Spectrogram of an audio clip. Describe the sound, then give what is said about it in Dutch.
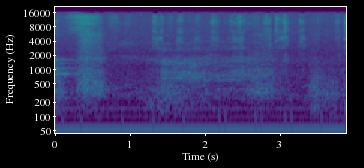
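Writing on a board makes quiet, scratchy strokes in a series of short, faint movements. “En ik schrijf hier bara.”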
